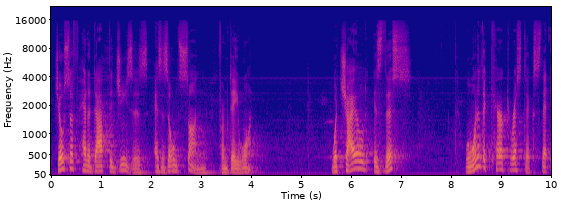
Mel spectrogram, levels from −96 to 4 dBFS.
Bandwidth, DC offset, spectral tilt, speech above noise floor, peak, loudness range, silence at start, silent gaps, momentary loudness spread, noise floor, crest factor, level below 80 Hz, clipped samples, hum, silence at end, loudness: 16 kHz; under 0.1%; -5.5 dB/octave; 34 dB; -14 dBFS; 5 LU; 0.1 s; none; 12 LU; -70 dBFS; 24 dB; -64 dBFS; under 0.1%; none; 0 s; -37 LUFS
